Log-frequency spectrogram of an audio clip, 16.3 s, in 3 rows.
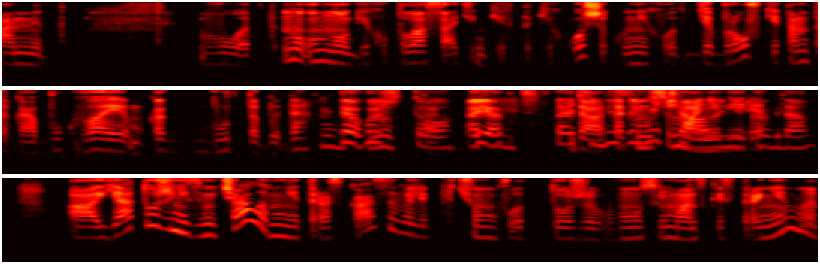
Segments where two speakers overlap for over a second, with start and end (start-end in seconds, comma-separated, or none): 9.2-10.6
